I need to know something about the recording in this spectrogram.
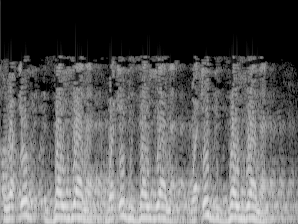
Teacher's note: لا شوف، لا اقرا كده واذ زين، واذ زين، لان الذال لها مخرج والزاي لها مخرج، فالذال من طرف اللسان مع اطراف الثنايا العليا، واما الزاي فهي من طرف اللسان ومن فوق الثنايا السفلى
